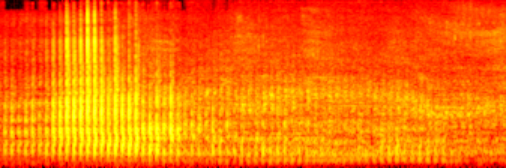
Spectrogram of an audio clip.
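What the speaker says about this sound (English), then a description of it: "Told you, the helicopters." A helicopter's rotor thumps in a fast, loud rhythmic chop over a roller hockey game, peaking early and then fading steadily as it passes away.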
